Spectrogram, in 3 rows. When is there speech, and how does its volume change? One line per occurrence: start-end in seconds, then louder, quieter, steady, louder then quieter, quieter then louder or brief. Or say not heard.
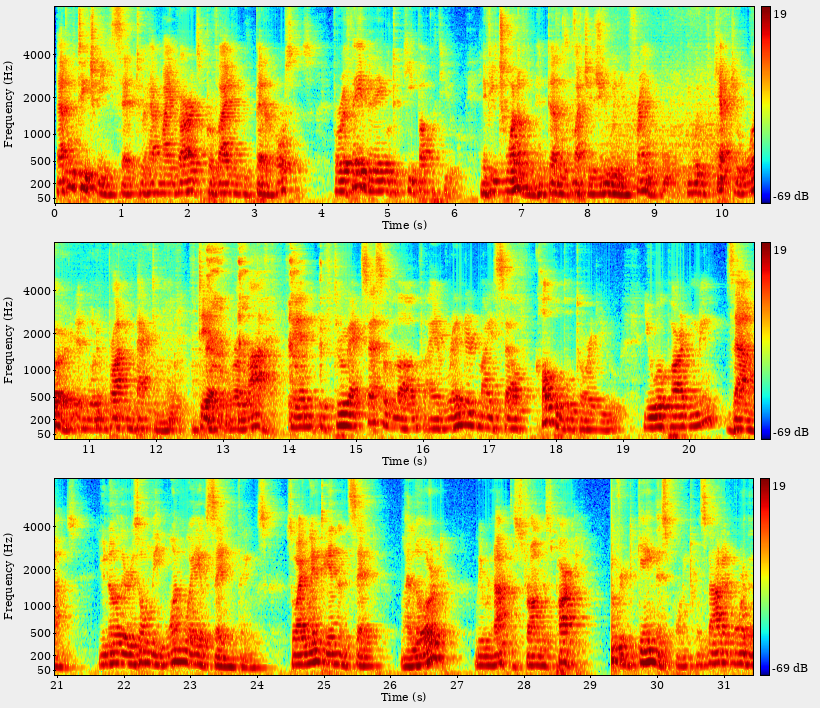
0.0-31.3 steady.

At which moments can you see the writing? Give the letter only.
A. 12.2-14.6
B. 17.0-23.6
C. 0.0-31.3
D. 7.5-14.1
D.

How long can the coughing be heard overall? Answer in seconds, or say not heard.
2 s.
